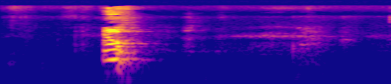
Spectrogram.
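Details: A female Siberian Husky, told no, gives a single brief, harsh, woo-like howl, talking back to demand her treat; faint quieter vocal sounds follow with a person speaking; Siberian Husky.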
